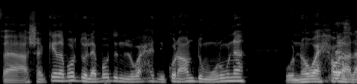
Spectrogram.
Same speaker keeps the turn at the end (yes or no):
yes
